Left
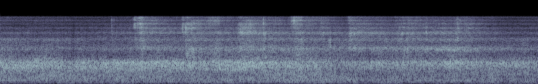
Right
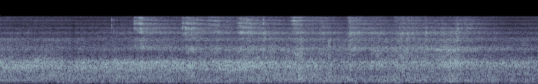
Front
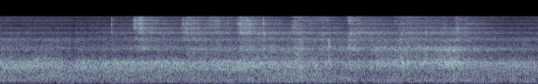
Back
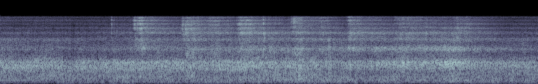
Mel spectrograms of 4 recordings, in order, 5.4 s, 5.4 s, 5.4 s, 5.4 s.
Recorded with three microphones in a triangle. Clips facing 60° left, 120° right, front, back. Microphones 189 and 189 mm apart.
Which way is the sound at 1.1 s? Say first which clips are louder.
Left 1 dB, even; 150° left.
